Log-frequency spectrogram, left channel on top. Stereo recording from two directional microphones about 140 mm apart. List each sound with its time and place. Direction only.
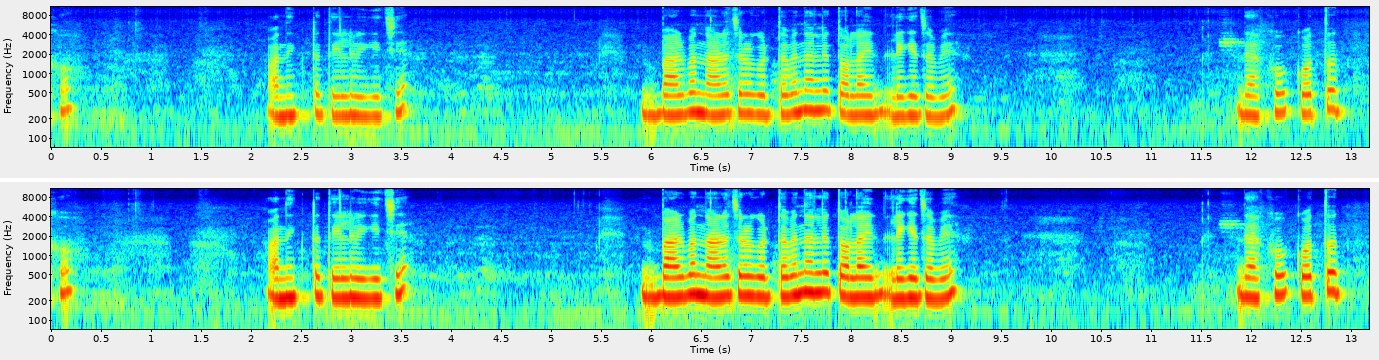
0.1 s a sound: 30° right (ahead or behind)
2.1 s a woman's voice: 35° right (ahead or behind)
6.1 s a woman's voice: 30° right (ahead or behind)
11.4 s speech: 30° right (ahead or behind)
